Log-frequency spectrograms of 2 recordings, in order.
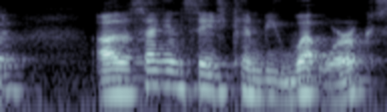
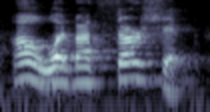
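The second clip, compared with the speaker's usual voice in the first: imagined questioner; 9 semitones higher than usual. Retold or imitated. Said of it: "you might ask".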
